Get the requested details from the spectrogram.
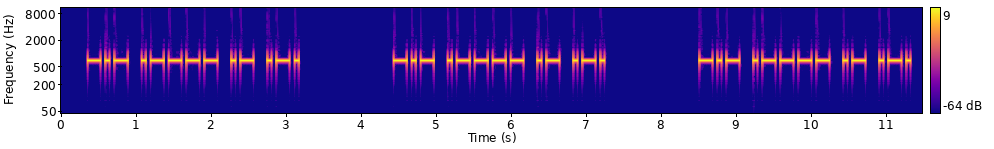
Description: Morse code, heard as a keyed tone, about 20 wpm, 700 Hz. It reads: K1AR K1AR K1AR
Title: USA Call Signs - 4 Characters - Repeated 3x - 20wpm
